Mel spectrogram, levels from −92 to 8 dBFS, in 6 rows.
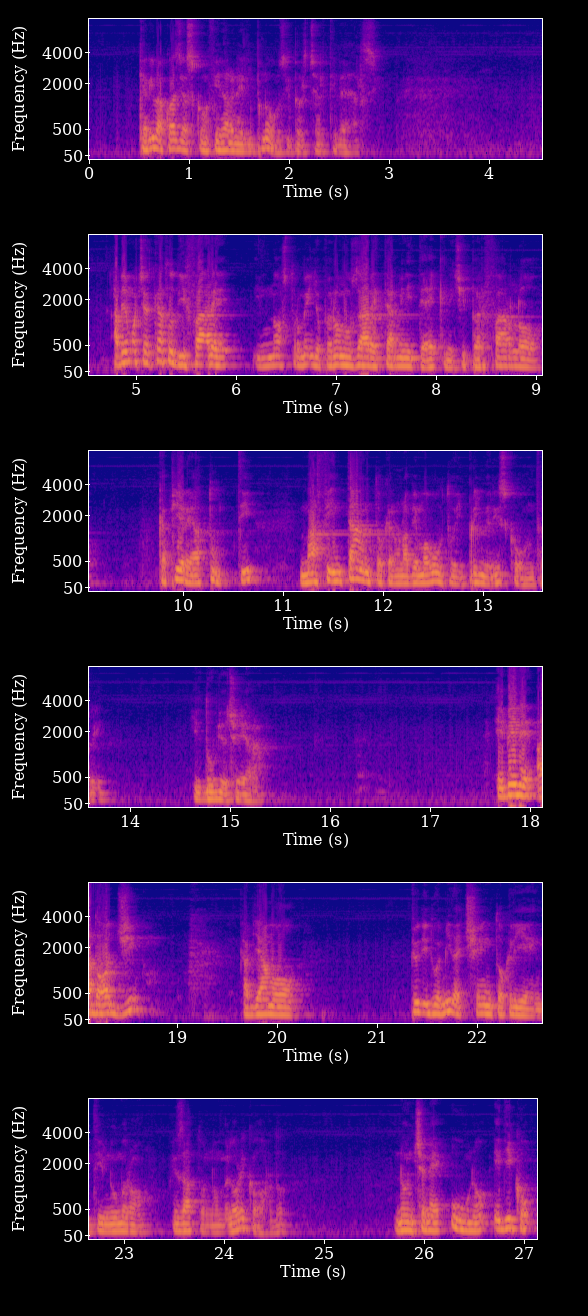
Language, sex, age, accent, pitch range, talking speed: Italian, male, 40-59, native, 105-130 Hz, 135 wpm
